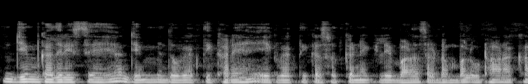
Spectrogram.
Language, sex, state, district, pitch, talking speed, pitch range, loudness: Hindi, male, Bihar, West Champaran, 105 Hz, 260 wpm, 100-110 Hz, -17 LUFS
